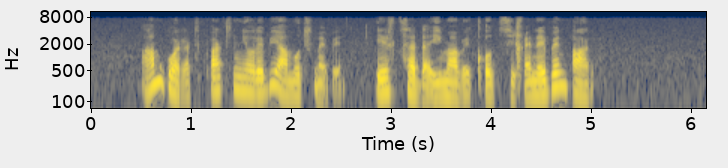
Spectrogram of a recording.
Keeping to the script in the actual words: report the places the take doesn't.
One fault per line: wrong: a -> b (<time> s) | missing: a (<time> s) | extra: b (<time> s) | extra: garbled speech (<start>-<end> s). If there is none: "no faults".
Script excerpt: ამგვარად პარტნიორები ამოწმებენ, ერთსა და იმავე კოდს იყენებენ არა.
no faults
